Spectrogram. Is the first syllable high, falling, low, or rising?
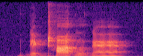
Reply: low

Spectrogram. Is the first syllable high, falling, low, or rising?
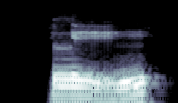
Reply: low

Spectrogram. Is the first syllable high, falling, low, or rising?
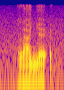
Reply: low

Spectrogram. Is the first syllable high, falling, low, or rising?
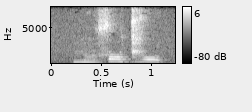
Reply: low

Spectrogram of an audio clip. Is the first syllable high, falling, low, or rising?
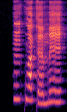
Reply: high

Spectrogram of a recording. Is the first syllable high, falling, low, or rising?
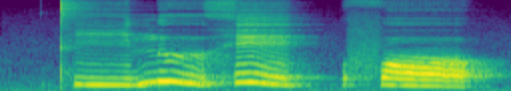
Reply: low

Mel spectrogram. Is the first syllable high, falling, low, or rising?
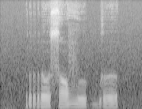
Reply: falling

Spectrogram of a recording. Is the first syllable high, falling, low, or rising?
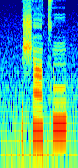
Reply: low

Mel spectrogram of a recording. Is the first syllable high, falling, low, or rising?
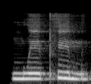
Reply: high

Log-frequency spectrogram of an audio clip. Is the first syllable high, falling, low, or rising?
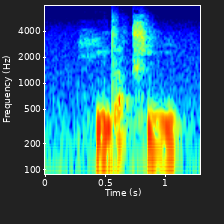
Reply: falling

